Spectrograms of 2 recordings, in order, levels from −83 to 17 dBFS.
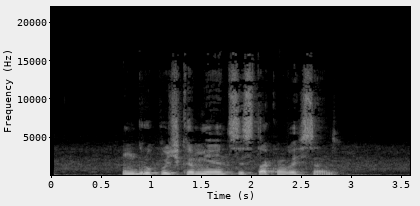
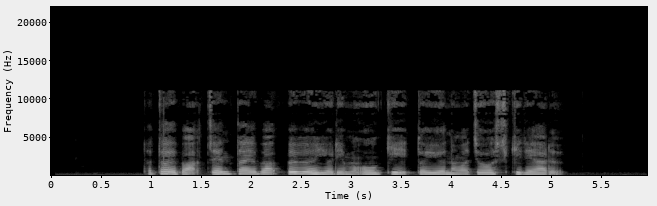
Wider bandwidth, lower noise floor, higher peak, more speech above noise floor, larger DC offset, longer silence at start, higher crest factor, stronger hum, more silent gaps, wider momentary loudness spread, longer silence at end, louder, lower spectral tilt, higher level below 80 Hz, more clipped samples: first, 16 kHz vs 11.5 kHz; second, -50 dBFS vs -69 dBFS; first, -2 dBFS vs -8 dBFS; second, 31 dB vs 46 dB; neither; second, 0.7 s vs 0.95 s; about the same, 18 dB vs 16 dB; neither; neither; about the same, 8 LU vs 6 LU; about the same, 0.75 s vs 0.85 s; first, -20 LUFS vs -23 LUFS; about the same, -5.5 dB/octave vs -6.5 dB/octave; first, -42 dBFS vs -60 dBFS; neither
